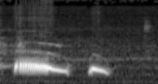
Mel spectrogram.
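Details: Female red collared dove calling to stimulate males; a single rough, purring coo that slides downward, followed after a short gap by a shorter falling coo, in a quiet setting.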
